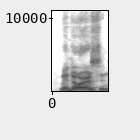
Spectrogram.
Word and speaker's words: Medorson: It's kind of curious that Mandel, how do you say your stage name? Matt Medorson? Medorson, sorry.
